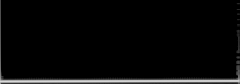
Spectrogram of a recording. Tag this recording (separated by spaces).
alarm siren wail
